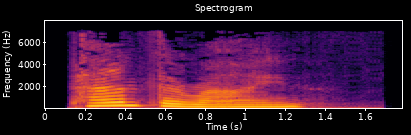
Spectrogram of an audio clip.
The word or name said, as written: pantherine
